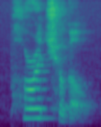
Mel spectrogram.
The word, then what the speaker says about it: Portugal: 다음 Portugal. 액센트 이름절입니다.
